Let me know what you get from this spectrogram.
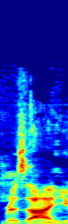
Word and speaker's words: Rezaei: Rezaei, you got it, man.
